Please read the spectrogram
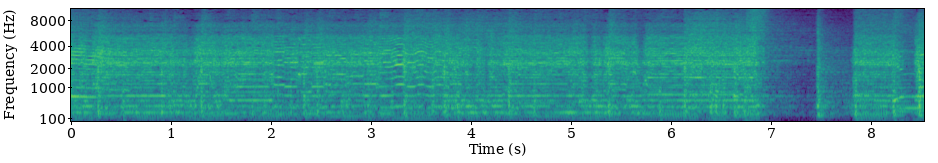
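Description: Heavy metal band playing an instrumental passage: a lead electric guitar with bending, wavering notes over bass and drums. The band breaks off briefly about seven seconds in, then comes back in.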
